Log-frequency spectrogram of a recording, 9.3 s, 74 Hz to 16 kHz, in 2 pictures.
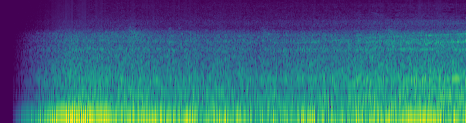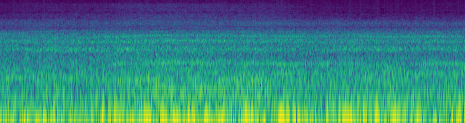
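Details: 2001 BMW E39 540i M62TU V8 running: high wavering whine over the low engine note, later with a VANOS solenoid code and check-engine light; solved, broken timing chain guides.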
